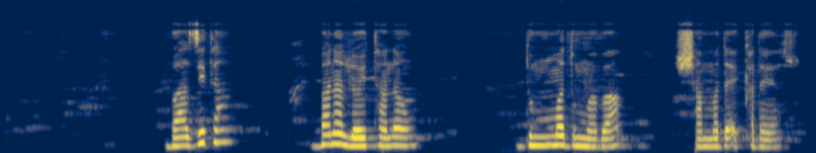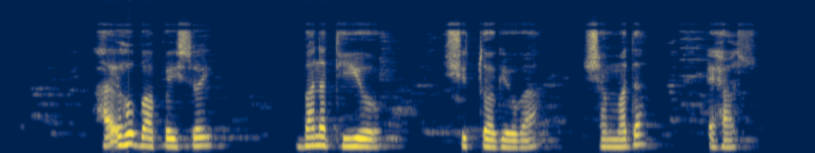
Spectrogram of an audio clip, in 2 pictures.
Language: Wolaytta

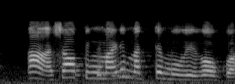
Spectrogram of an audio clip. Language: Kannada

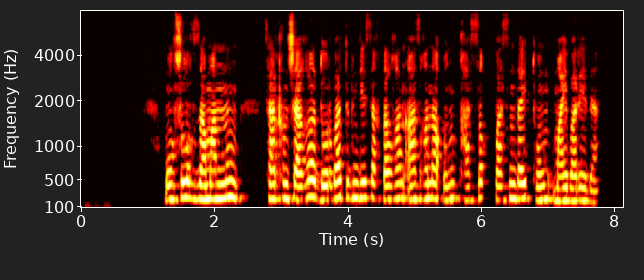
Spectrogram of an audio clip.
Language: Kazakh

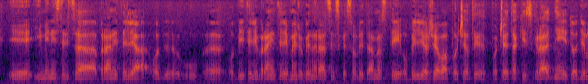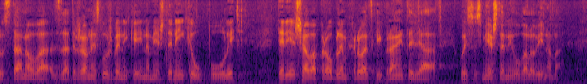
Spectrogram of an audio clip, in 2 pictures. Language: Croatian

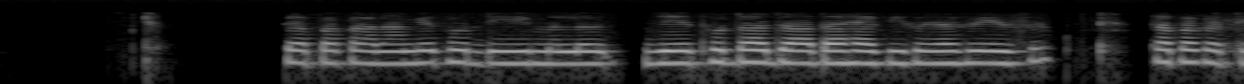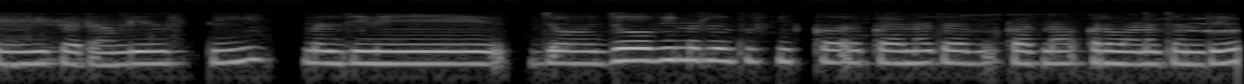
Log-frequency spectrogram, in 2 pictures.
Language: Punjabi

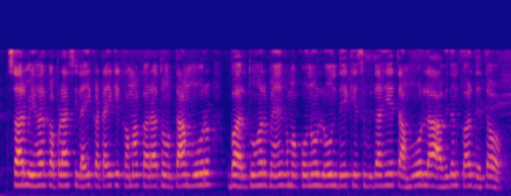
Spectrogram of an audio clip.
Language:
Chhattisgarhi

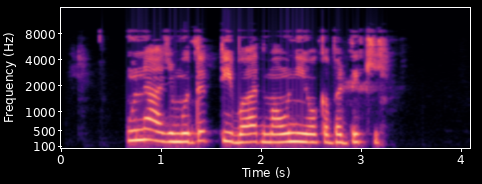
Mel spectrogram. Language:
Pahari-Potwari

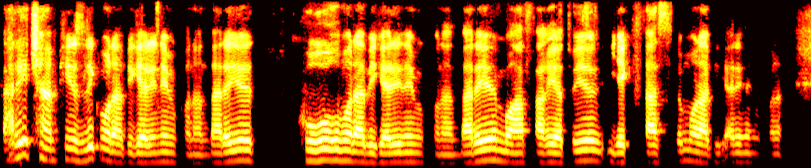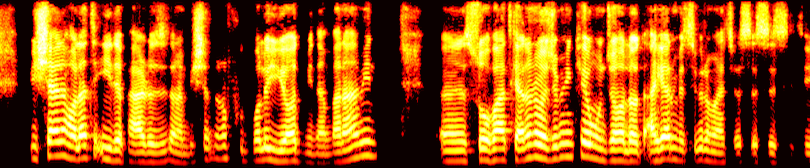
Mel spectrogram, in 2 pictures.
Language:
Persian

